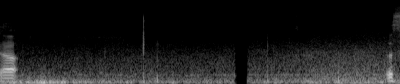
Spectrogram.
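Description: Airflow buffeting the phone's microphone in flight, a low rumble that is strongest at first and then eases. The sound cuts out completely for a moment about halfway through.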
